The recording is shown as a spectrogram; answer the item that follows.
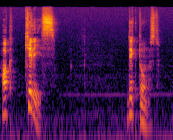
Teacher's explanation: notice that hoc has a double consonant sound at the end, and it's followed by a vowel. So it's hoc cilis dictumst.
